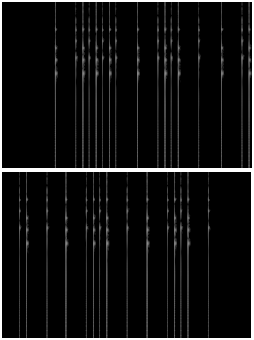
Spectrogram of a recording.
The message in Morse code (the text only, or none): BKOKK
